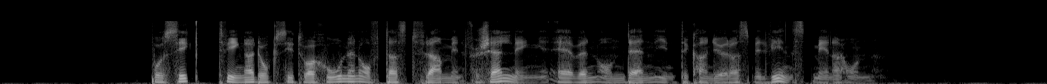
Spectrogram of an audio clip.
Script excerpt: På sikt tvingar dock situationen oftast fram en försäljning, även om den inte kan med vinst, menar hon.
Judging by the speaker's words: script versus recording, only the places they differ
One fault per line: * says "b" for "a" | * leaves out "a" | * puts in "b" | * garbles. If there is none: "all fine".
* puts in "göras"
